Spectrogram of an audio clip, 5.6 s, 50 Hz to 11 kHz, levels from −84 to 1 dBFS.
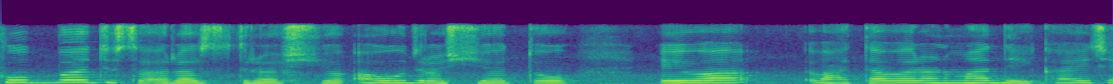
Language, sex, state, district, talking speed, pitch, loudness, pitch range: Gujarati, female, Gujarat, Valsad, 120 wpm, 265 Hz, -16 LUFS, 245-280 Hz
